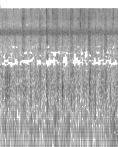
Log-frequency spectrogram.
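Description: Horses' hooves on a dirt-and-gravel lane: a quick, uneven run of hoofbeats from ridden horses on the move.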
